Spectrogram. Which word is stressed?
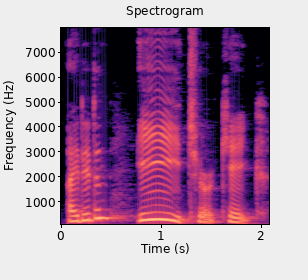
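eat. The word "eat" carries the main stress. Something else was done to the cake. "I didn't eat your cake, I just threw it away"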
